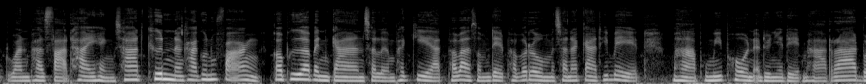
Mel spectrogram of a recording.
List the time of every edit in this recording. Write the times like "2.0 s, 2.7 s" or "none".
2.6 s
